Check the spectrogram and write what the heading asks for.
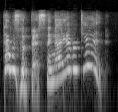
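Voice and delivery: very high, fast, loud and giddy; a little beast bursting with glee; fast high-pitched excited creature voice; thrilled squeal. Acted. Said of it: "shook with excitement".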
